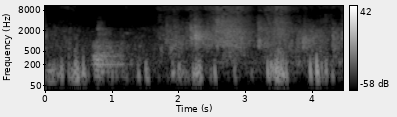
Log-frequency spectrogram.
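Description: Footsteps of high-heeled shoes on a tiled floor, a run of uneven knocks.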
